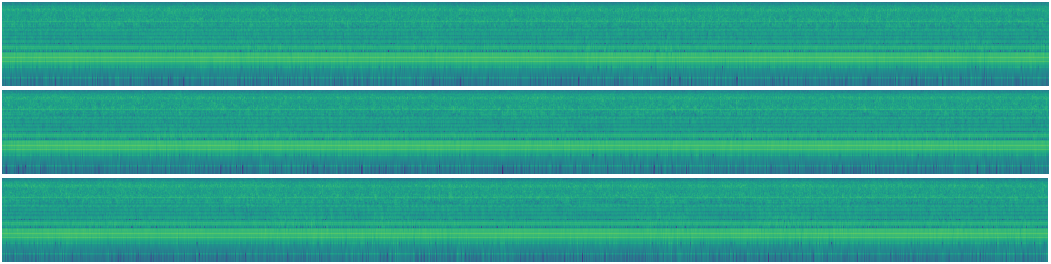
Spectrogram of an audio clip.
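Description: Motor and propeller of a radio-controlled paramotor model running at a constant throttle in flight, a steady pitched drone with many overtones.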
